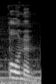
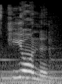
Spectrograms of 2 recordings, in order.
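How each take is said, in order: First: The first vowel is a plain o sound. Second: The first vowel is a rounded ö sound. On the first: The speaker calls it wrong. "without the umlaut" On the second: The speaker calls it right. "with umlaut, so it becomes kionen. I mold the O little bit"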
